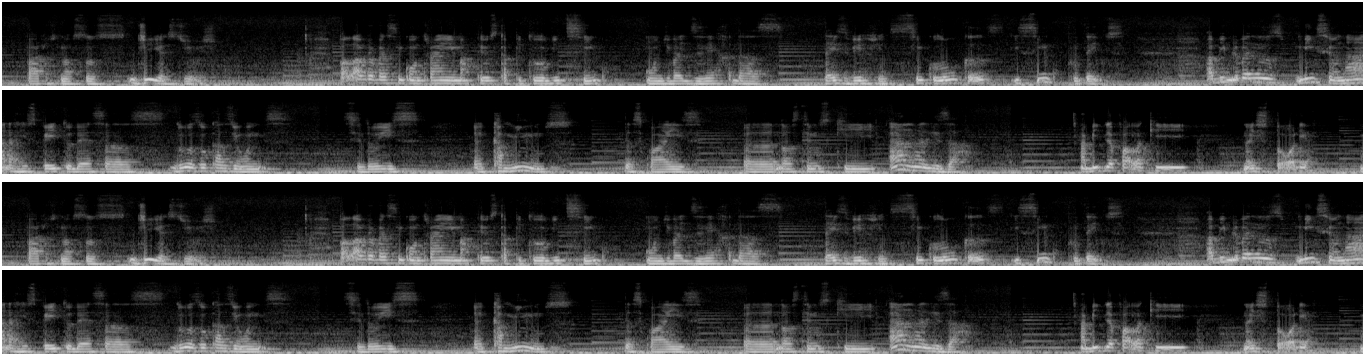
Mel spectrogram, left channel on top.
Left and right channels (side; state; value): both; identical; correlation 1.00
